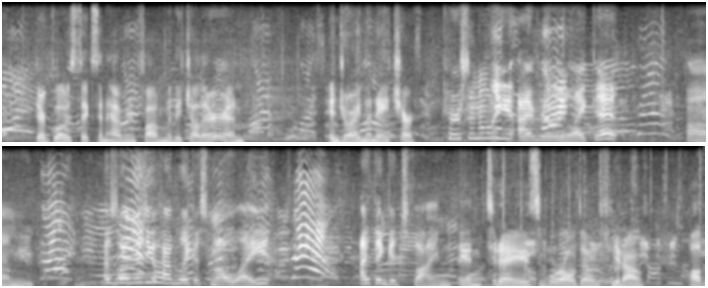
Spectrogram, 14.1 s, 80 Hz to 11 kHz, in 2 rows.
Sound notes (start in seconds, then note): 6.1 indistinct shouting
